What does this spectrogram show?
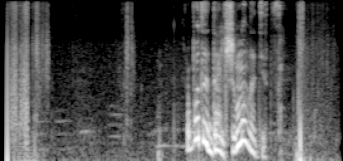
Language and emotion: Russian, positive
